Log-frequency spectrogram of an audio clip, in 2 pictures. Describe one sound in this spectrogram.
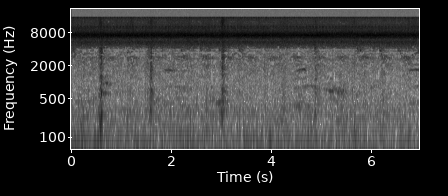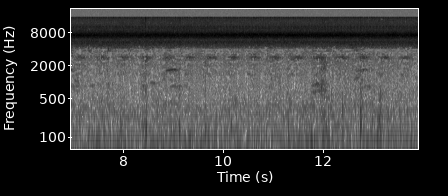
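Plant stems snap and leaves rustle as they are picked by hand.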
